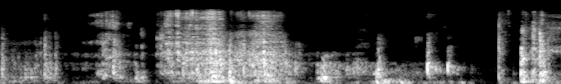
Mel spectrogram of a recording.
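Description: Antenna cable's metal coaxial plug being handled and fitted onto the decoder's antenna input: scattered clicks and a scrape lasting about a second in the middle.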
